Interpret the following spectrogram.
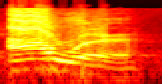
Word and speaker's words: our: h é muito então aqui é our o h não tem som como também acontece no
